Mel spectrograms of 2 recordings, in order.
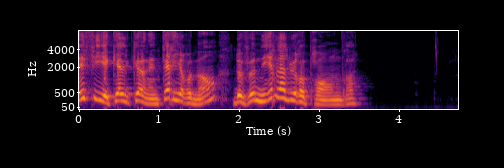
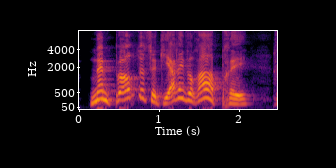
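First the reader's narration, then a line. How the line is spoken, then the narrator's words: Curt reply. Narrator (French): répondit-il d'un ton bref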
